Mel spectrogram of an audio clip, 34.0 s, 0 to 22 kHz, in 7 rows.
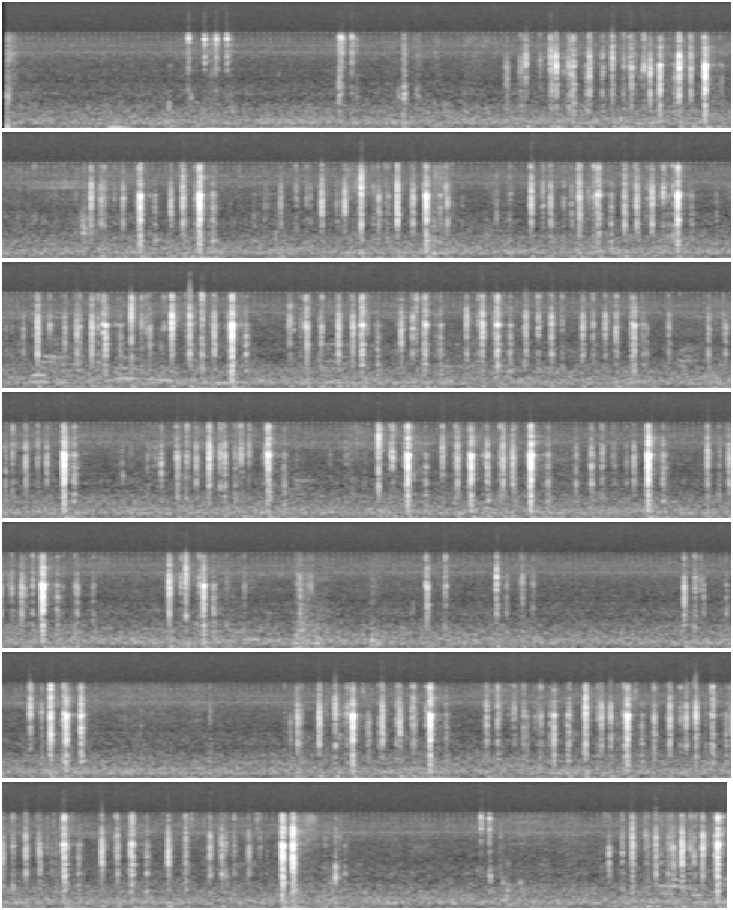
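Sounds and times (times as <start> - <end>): mechanical keyboard typing: 1.2 - 1.6, 3.3 - 4.8, 5.4 - 16.5, 17.1 - 21.1, 22.2 - 23.0, 24.0 - 24.9, 26.2 - 31.5, 33.2 - 33.9.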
